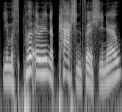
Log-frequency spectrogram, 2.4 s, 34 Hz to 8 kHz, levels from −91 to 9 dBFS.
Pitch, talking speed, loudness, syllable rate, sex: 175 Hz, 245 wpm, -19 LUFS, 4.7 syllables/s, male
